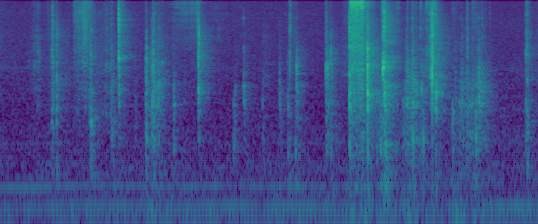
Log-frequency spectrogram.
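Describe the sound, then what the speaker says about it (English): Scissors trimming paper for a small handmade mini album, a series of quiet crisp snips and slicing cuts close by, getting busier toward the end, with no talking. "Now I'm just going to trim up top to bottom."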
